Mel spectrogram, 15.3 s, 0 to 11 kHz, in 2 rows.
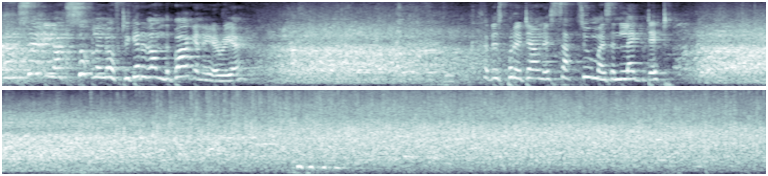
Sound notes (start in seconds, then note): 0.0 audience laughing; 2.5 audience laughing; 6.9 audience laughing; 8.9 audience applauding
